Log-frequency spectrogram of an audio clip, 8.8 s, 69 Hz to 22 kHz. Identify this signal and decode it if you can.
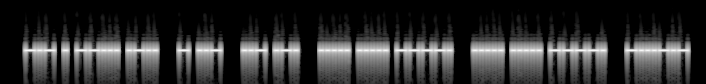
Morse code, heard as a keyed tone, about 30 wpm, 700 Hz. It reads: KE7L TU UR 559 559 <BK>
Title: SOTA QSO Practice 30wpm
